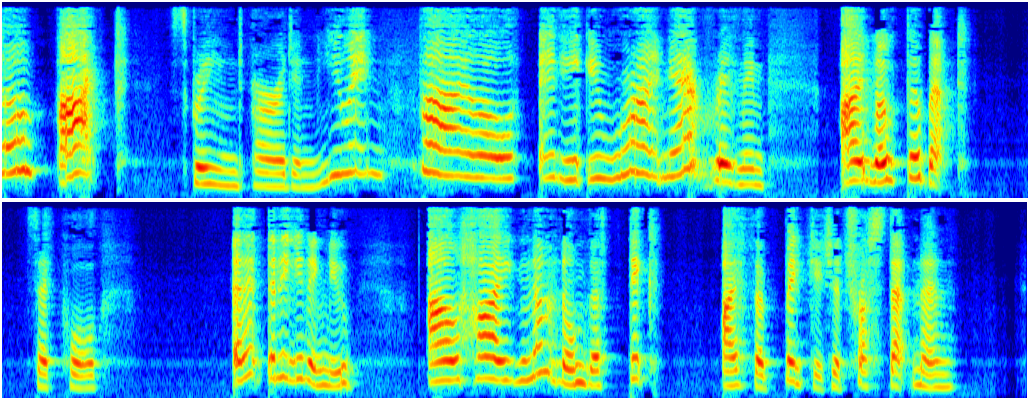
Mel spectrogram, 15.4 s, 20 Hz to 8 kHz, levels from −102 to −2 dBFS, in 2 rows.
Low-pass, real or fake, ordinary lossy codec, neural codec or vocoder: 7.2 kHz; fake; MP3, 32 kbps; codec, 16 kHz, 0.5 kbps, FunCodec, trained on LibriTTS, 25 frames a second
